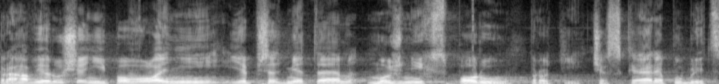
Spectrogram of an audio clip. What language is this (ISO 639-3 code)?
ces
